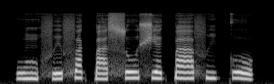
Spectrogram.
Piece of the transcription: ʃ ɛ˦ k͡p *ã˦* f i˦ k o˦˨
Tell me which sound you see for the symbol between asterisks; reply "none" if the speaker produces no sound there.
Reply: a˦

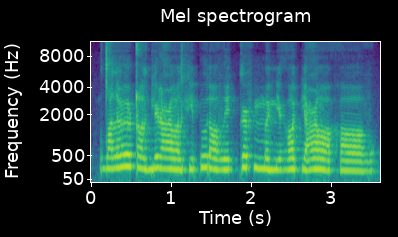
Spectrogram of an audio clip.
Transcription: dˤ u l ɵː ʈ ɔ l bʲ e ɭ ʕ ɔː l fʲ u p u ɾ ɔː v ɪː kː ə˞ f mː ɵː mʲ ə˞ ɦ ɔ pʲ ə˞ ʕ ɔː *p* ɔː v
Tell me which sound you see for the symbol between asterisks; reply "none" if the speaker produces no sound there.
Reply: h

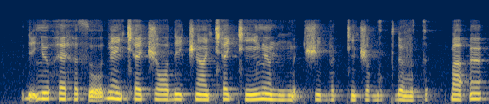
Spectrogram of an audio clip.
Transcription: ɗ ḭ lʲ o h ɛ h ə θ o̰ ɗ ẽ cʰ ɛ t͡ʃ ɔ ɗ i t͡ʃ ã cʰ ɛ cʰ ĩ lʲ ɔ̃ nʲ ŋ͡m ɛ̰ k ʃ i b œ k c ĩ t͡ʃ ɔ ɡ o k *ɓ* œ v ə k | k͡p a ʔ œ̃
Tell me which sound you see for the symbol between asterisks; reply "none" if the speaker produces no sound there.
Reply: ɗ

